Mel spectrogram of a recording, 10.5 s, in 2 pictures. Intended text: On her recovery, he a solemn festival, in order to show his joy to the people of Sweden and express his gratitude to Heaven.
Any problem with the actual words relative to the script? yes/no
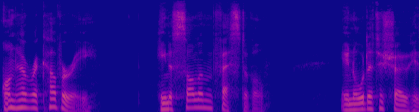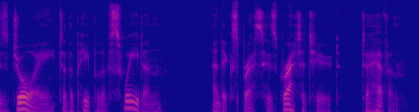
no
